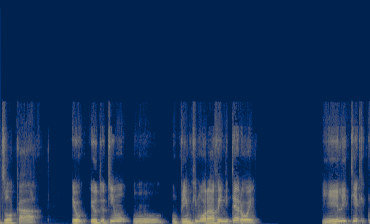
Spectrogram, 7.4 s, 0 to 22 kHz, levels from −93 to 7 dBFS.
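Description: Nothing stood out as a technical fault on listening to this speech recording.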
